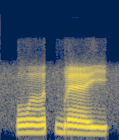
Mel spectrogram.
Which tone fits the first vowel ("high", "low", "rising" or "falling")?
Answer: rising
